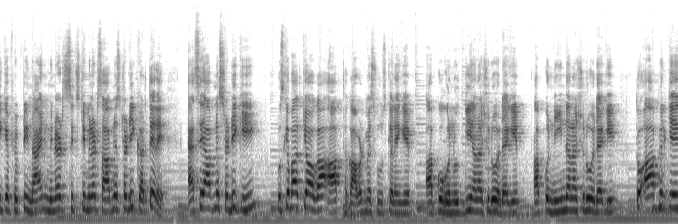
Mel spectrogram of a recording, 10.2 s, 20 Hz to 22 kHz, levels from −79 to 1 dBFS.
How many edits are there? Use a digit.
0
